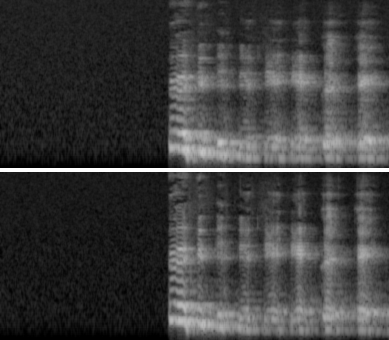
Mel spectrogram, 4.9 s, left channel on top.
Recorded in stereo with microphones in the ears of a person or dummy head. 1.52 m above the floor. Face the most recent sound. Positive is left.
turn(degrees=-50)  # may be behind; listen again after turning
